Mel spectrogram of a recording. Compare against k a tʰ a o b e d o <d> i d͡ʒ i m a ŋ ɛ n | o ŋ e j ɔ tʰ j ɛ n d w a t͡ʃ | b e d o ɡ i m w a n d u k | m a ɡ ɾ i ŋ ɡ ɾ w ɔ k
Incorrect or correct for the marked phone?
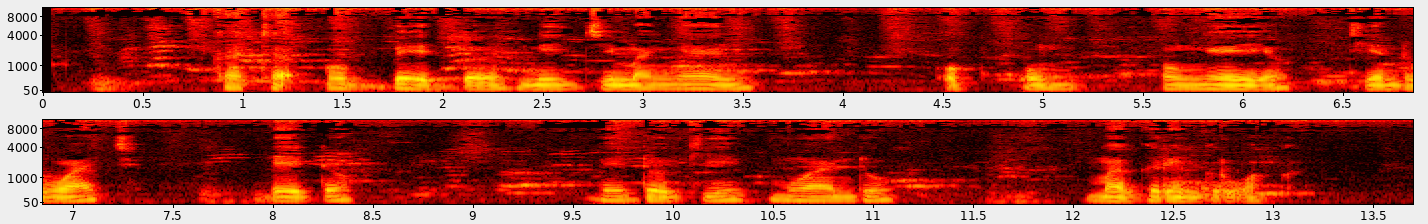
incorrect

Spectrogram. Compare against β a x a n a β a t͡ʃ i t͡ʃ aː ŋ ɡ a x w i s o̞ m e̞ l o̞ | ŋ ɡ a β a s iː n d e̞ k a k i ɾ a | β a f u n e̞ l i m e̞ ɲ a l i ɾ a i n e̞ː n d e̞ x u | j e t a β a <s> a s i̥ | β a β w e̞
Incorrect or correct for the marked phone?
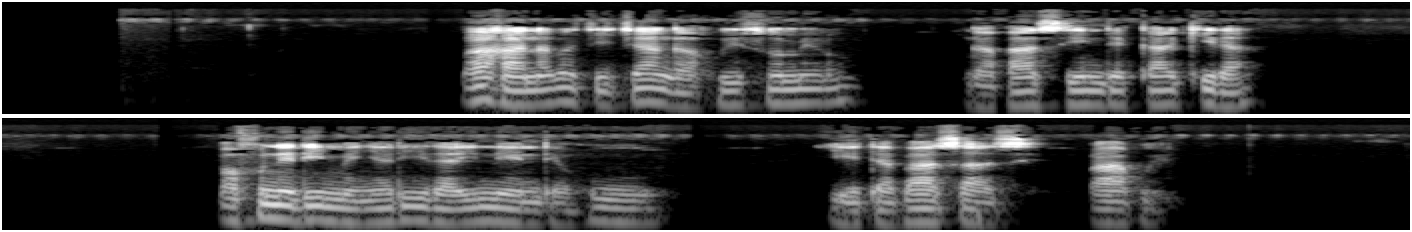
correct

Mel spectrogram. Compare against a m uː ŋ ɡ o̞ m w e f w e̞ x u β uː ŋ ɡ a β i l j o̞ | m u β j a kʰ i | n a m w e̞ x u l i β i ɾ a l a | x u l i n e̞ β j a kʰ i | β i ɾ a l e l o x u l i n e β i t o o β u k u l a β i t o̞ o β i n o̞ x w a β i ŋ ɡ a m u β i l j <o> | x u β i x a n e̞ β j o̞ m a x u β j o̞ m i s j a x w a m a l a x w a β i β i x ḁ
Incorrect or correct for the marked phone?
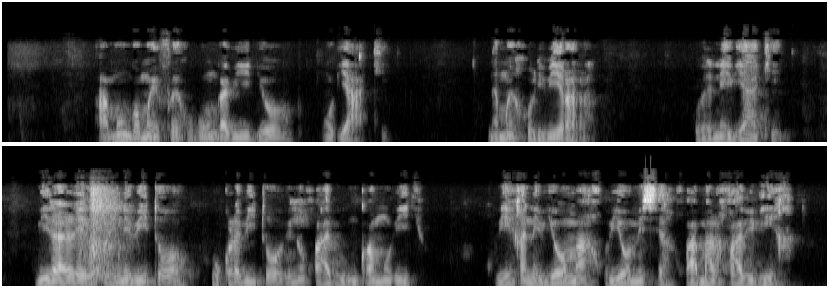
correct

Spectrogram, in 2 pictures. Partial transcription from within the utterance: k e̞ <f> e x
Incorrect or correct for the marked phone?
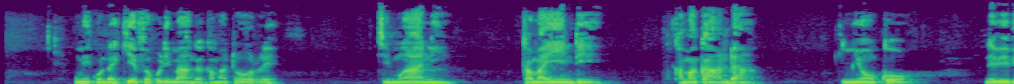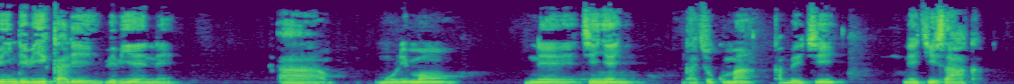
correct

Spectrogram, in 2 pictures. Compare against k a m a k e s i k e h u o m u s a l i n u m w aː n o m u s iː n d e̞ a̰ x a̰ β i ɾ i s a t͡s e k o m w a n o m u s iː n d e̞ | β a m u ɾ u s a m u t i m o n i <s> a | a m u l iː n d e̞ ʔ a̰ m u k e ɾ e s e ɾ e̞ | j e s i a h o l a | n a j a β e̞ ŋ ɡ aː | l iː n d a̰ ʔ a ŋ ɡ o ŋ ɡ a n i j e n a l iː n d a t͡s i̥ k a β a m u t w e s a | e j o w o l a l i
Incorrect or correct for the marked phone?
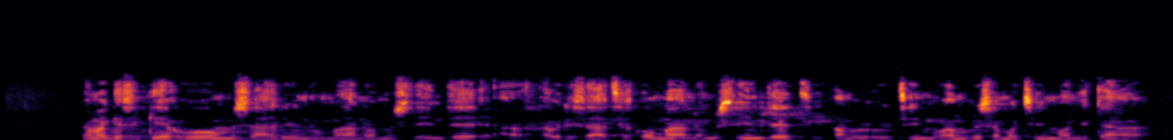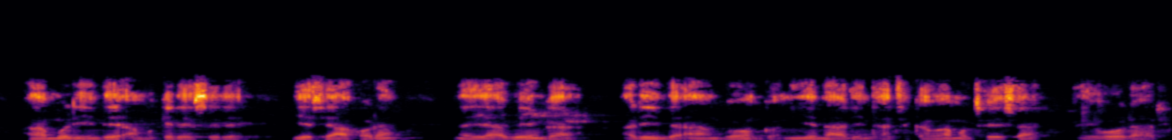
incorrect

